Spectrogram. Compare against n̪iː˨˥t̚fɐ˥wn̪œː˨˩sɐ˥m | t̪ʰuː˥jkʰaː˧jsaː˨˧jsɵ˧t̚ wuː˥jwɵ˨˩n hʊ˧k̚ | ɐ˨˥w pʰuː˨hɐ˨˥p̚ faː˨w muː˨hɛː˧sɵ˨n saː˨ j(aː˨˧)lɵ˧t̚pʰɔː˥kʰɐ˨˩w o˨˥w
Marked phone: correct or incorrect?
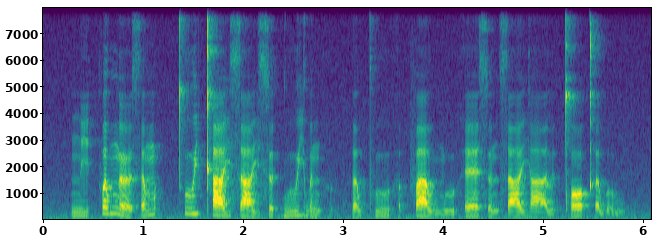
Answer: incorrect: aː˨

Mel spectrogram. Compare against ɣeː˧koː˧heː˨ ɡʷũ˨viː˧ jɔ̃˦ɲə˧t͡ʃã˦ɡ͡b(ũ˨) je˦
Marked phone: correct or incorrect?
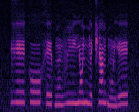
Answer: correct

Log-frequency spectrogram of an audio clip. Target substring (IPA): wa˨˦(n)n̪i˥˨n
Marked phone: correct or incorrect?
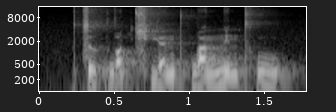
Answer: correct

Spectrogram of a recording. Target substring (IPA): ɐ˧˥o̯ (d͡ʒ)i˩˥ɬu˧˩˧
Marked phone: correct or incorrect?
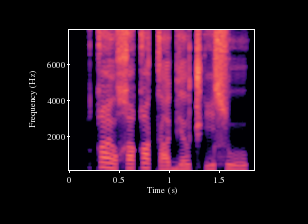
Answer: incorrect: t͡ʃʼ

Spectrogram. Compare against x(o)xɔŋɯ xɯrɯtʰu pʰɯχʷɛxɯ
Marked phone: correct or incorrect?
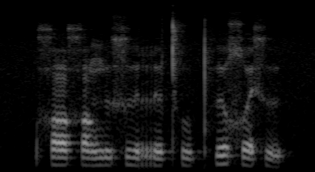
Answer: incorrect: ɔ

